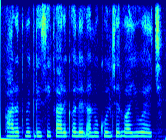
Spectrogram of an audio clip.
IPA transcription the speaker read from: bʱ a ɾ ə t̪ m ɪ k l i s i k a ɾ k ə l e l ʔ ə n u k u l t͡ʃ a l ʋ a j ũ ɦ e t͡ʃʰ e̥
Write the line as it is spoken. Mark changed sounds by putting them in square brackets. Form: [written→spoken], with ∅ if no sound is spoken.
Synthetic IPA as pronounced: bʱ a ɾ ə t̪ m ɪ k [l→ɾ] i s i k a ɾ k ə l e l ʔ ə n u k u l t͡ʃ [a→ə] l ʋ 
